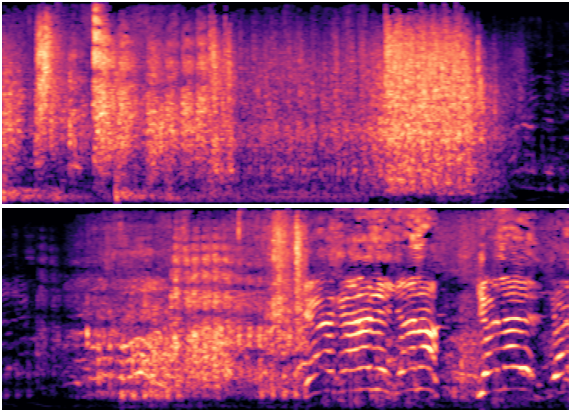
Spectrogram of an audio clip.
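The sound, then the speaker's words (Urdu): Heavy gunfire and shelling ring out during an armed assault on military barracks, dense and loud, with a brief lull before the firing resumes. Shouting voices rise over the final stretch. “بیرکوں سے جوابی کاروائی کے طور پر بھاری گولہ باری ہوتی ہے۔”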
